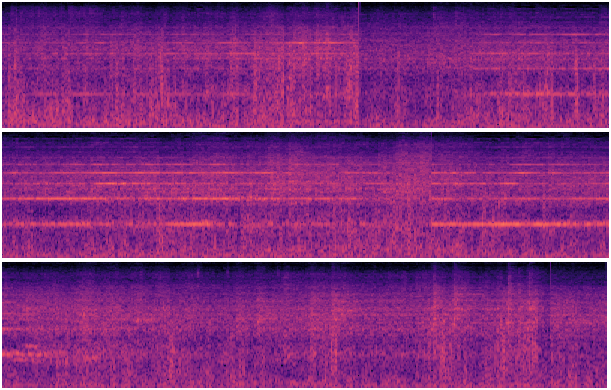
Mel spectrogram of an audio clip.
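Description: Indian Railways passenger train running through a station, heard from an open coach doorway: a steady rumble with wheel clatter on the rails. About three seconds in, a train horn sounds: one long blast of about three seconds, then a shorter second blast just after it.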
